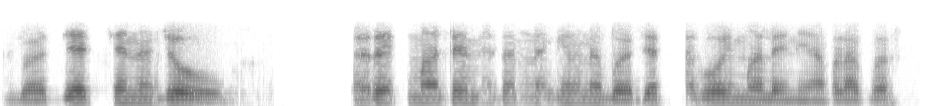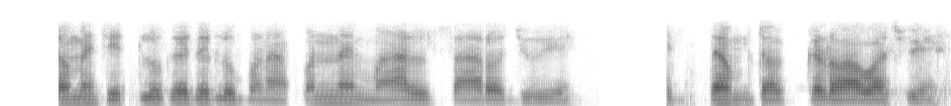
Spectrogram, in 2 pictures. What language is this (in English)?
Gujarati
